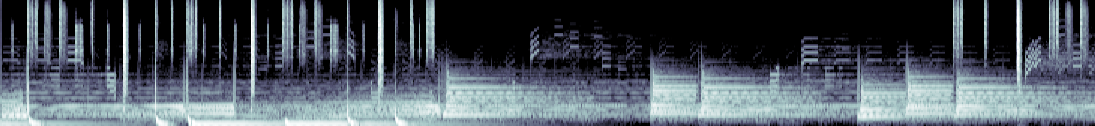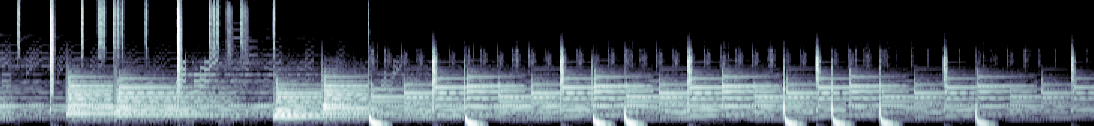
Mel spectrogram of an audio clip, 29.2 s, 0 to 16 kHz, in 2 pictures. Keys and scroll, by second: 0.0 Return, 0.9 Left, 2.2 Return, 7.7 Return, 10.0 Up, 11.5 Left, 14.5 Right, 15.9 Return, 17.4 Return, 18.5 Left, 18.9 Return, 24.2 Up.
